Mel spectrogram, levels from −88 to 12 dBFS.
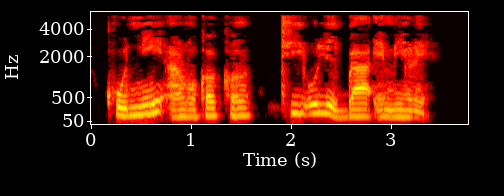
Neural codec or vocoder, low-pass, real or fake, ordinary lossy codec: vocoder, 44.1 kHz, 128 mel bands, Pupu-Vocoder; 5.4 kHz; fake; MP3, 24 kbps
